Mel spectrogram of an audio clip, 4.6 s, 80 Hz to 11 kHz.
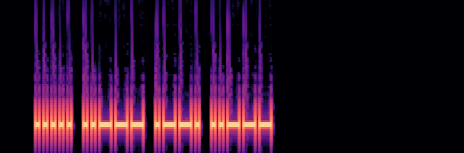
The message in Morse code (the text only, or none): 52P2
